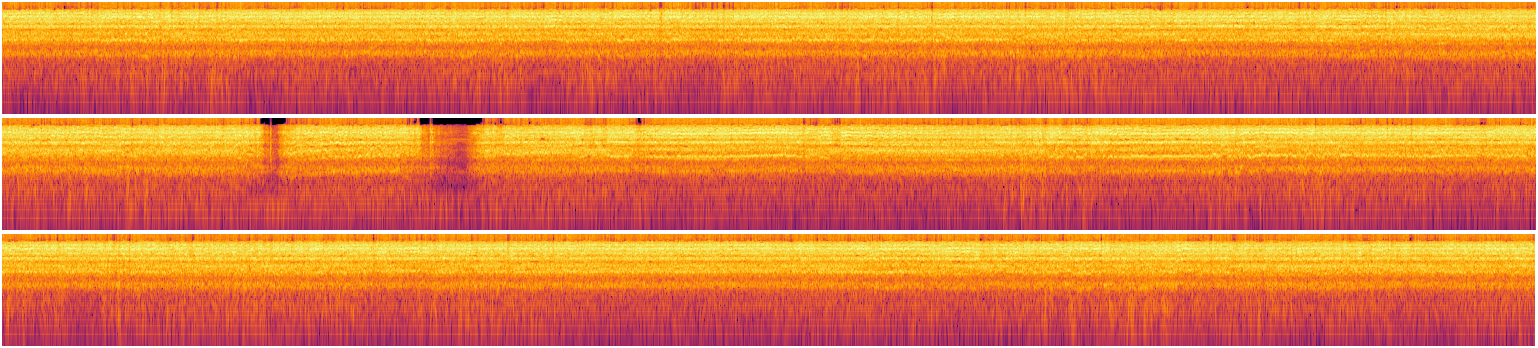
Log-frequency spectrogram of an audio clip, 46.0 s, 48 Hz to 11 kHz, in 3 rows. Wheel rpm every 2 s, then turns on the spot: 230, 230, 230, 230, 230, 220, 230, 210, 200, 140, 160, 220, 210, 210, 230, 230, 220, 230, 230, 230, 220, 230, 230.
none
